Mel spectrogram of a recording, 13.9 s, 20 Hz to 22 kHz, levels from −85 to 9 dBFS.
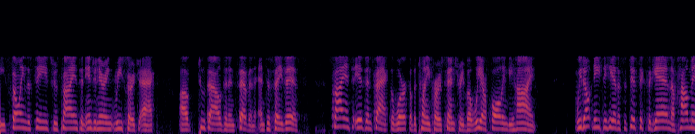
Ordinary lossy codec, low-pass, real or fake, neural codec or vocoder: AAC, 16 kbps; 7.2 kHz; fake; codec, 16 kHz, 8 kbps, FunCodec, trained on LibriTTS, 25 frames a second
